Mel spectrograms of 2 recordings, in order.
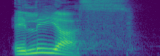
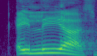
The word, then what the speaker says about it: Elias: Elijah in the Greek is pronounced Elias, Elias, very different from Eloi.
